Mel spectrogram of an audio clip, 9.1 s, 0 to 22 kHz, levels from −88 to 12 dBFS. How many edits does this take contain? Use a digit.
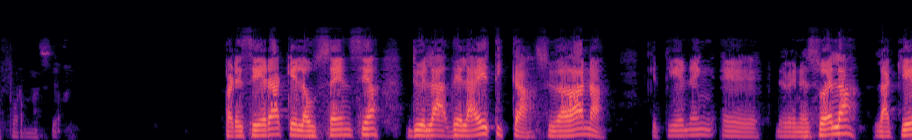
2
